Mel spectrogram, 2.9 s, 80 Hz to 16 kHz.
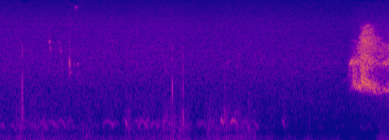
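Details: Black grouse fighting at a lek in Kuusamo, Finland, in snow, May 2021: a low, bubbling, dove-like rookooing rolls on steadily for two seconds, then a sudden loud, harsh hissing sneeze cuts in.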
